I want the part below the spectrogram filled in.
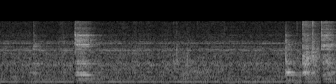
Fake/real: real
